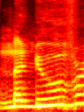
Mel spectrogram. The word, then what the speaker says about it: maneuver: I know like oeuvre, you know, when you're saying like this is of someone's oeuvre, BUT MANEUVER? WHAT? HOW DO YOU SPELL IT?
